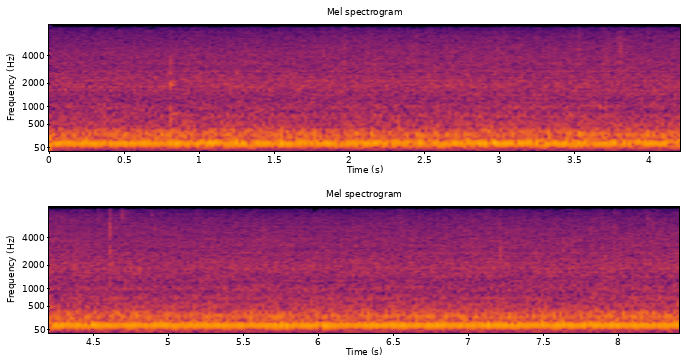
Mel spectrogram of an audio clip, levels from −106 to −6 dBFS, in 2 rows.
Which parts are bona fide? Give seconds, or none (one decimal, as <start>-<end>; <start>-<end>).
0.0-0.9; 4.5-8.4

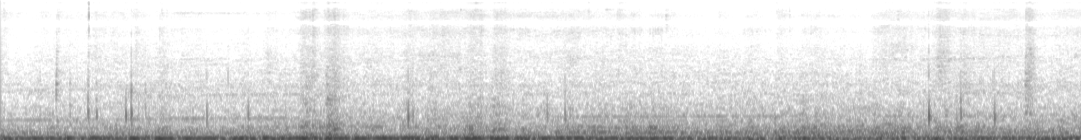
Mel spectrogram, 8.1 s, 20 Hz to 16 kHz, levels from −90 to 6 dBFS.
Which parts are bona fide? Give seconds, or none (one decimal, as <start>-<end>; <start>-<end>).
3.4-5.7; 7.1-8.1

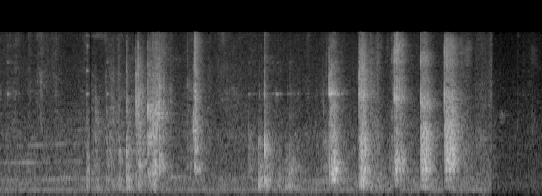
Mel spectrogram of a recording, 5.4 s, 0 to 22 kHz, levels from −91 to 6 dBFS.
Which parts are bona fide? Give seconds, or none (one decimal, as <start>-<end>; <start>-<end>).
0.0-5.4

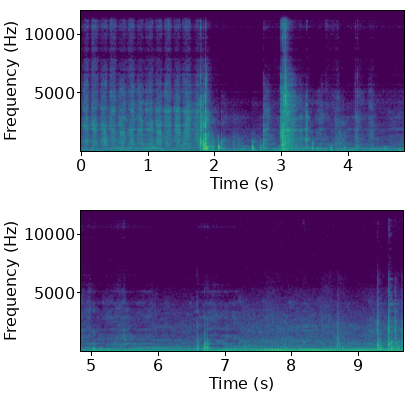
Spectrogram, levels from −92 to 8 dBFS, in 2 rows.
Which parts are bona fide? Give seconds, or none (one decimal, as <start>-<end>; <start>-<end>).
5.9-6.6; 7.2-9.7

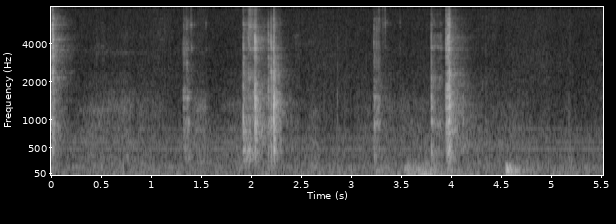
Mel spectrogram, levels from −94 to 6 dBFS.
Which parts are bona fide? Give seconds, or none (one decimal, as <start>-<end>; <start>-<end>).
0.0-1.8; 2.3-3.6; 4.3-5.5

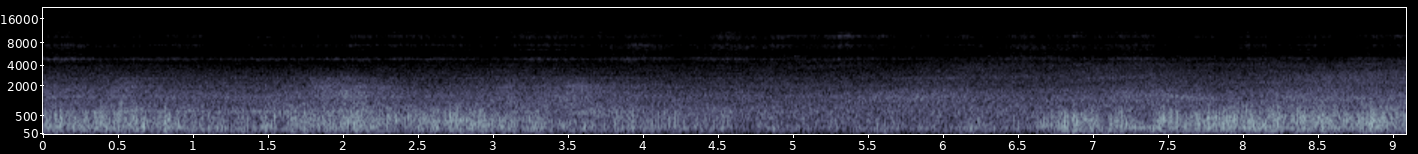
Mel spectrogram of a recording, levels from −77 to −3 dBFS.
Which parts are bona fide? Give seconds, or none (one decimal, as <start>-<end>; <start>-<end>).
0.0-1.3; 2.3-9.1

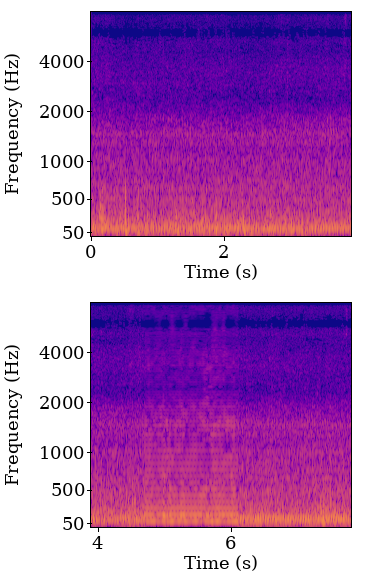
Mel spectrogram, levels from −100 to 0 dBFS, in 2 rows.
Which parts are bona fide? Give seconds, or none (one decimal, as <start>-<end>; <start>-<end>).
0.0-4.7; 6.1-7.8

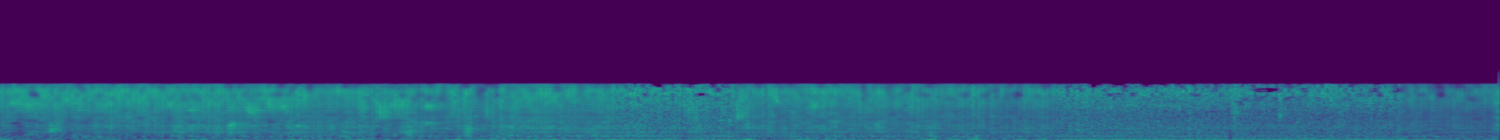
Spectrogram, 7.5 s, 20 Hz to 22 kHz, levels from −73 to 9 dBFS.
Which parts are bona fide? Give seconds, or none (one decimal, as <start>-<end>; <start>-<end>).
3.1-3.7; 5.3-7.0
